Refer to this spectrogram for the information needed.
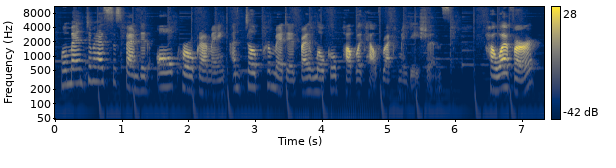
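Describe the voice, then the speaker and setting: A woman's voice: medium pitch, sharp tone. A woman reading a scripted sponsor message in a polished promotional way. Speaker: sponsor announcer. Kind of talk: read sponsor ad.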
